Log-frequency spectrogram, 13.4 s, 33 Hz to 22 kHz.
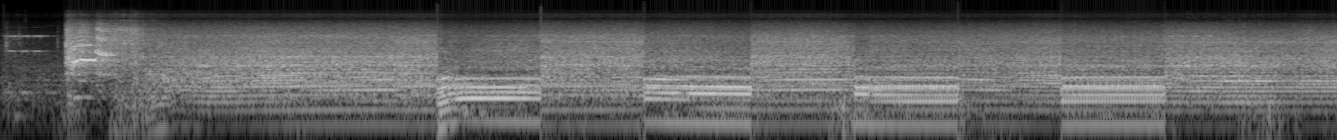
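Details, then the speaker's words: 1988 Honda CRX Si after re-hanging and bolting down the exhaust: engine catches and holds idle with a few gentle revs; exhaust barely audible in windy conditions, most sound from the engine bay. "It's windy, but you can hardly hear anything. All the noise is coming from the front."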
